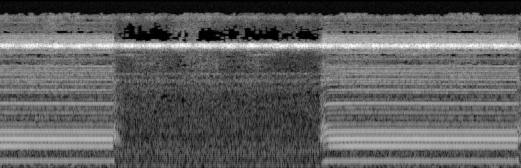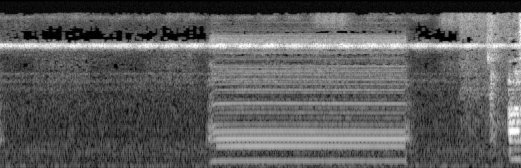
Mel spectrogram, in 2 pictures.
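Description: Phone ringing unanswered: a steady, single-pitched electronic ring tone about two seconds long, repeating about every four seconds, three rings in all.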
